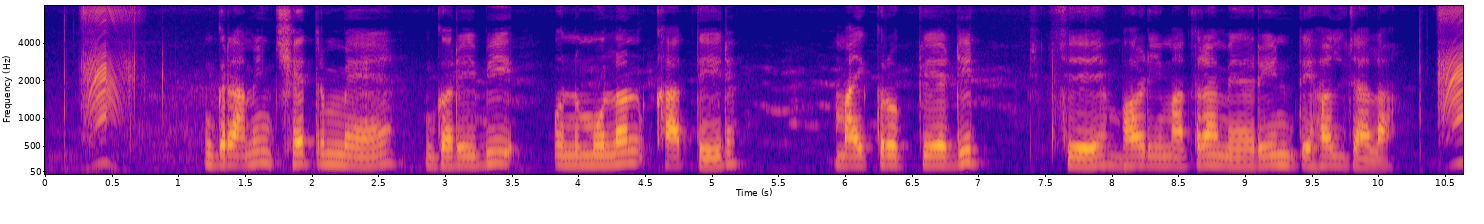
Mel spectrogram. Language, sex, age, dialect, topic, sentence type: Bhojpuri, male, 18-24, Northern, banking, statement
